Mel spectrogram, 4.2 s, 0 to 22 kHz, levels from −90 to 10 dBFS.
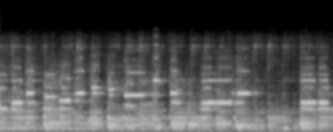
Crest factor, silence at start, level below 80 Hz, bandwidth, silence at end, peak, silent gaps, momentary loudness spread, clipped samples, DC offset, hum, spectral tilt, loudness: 12 dB; 0 s; -40 dBFS; 7.6 kHz; 0 s; -2 dBFS; none; 4 LU; under 0.1%; under 0.1%; none; -8 dB/octave; -14 LUFS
